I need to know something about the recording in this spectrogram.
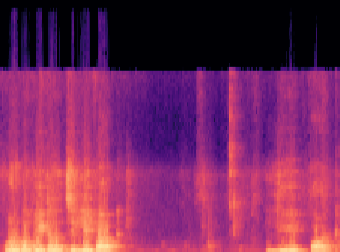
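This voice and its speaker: A man teaching an English pronunciation lesson, patiently explaining step by step and repeating words slowly for learners. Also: high voice, fairly even intonation, gravelly, dark tone, faint music behind. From Bangladesh. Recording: very echoey room, mic at a distance.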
